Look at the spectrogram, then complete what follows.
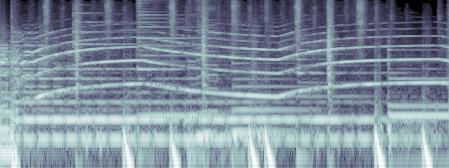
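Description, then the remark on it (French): A loud, continuous alarm siren wails with a slowly rising and falling pitch, accompanied by steady low tones and repeated short swooping pulses, with no voices present. “Bonjour, nous pourrions chaque semaine débuter l'émission par cette sirène pour vous alerter sur la gravité de l'état du monde.”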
